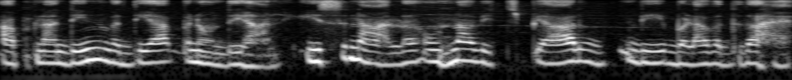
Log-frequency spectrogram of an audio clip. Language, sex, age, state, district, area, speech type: Punjabi, female, 30-45, Punjab, Amritsar, urban, spontaneous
